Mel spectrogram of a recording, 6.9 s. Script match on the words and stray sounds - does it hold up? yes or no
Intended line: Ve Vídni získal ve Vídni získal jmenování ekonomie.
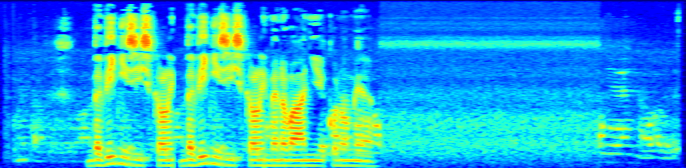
yes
